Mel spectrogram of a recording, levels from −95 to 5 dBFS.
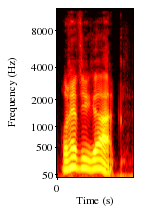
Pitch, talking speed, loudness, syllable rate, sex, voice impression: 130 Hz, 235 wpm, -16 LUFS, 6.0 syllables/s, male, very masculine, slightly old, slightly thick, muffled, cool, sincere, calm, reassuring, slightly elegant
